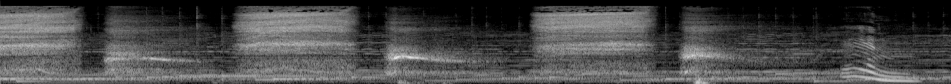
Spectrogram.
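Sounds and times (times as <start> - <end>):
slow breathing in through the nose and out: 0.0 - 7.9
soft sustained tones: 0.0 - 9.4.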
